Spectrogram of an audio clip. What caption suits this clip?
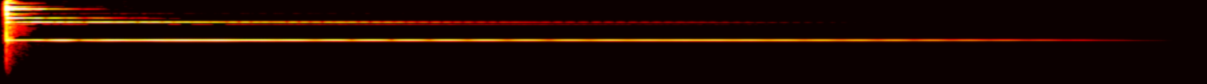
A nice crisp sound, rather high-pitched.
bell, bowl, meditation, zazen, zen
